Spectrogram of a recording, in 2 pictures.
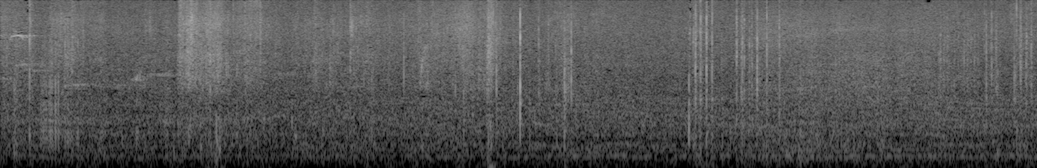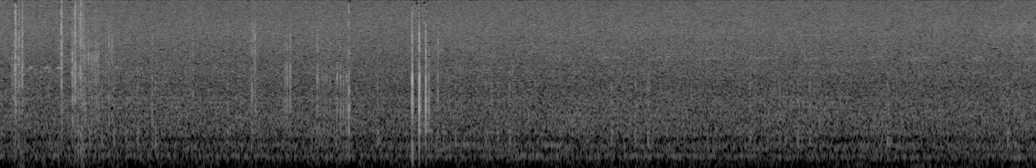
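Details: Honey bee hive with a steady buzzing drone throughout, overlaid by frequent crackling clicks and knocks, busiest in the first half and again near ten seconds.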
